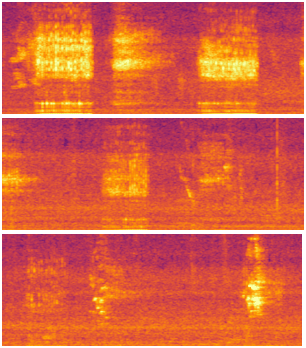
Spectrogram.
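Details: Miniature pig asleep at the Torias petting zoo, Torias Hisayama, snoring like an old man; loud rough snores roughly every two to three seconds at first, fading to softer breathing in the later half.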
